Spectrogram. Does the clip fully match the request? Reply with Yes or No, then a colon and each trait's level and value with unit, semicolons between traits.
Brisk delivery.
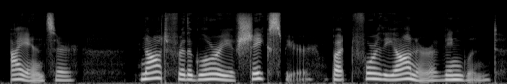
No: average, 165 wpm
